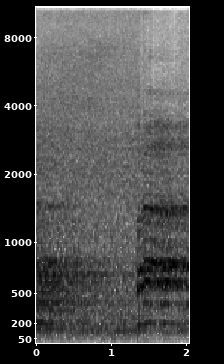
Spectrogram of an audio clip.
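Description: A man's voice through a microphone and loudspeakers, chanting in long held notes. One note fades about a second in and a louder one starts just after.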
